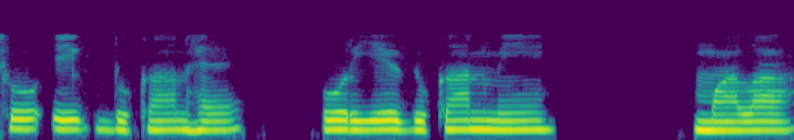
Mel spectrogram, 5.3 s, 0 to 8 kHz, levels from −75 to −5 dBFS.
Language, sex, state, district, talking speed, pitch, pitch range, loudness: Hindi, male, Chhattisgarh, Bastar, 100 wpm, 150 Hz, 140-155 Hz, -15 LUFS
